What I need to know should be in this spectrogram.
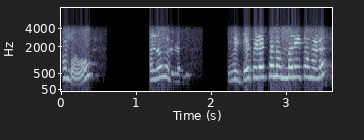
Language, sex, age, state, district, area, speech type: Marathi, female, 45-60, Maharashtra, Nanded, urban, conversation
